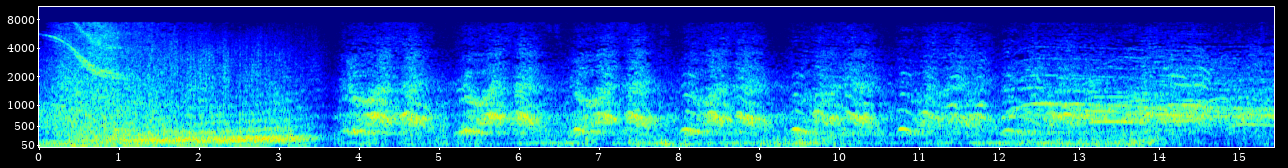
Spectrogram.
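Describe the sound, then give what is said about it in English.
A large crowd at a construction site visited by Trump roars and shouts at first, then breaks into a loud, steady chant of "USA, USA," the two-beat call repeating rhythmically over continuous crowd noise. “Yeah, all of them were gathering and shouting, USA, USA, and of course, doing what they could to come over and be near Trump, get pictures if they could.”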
